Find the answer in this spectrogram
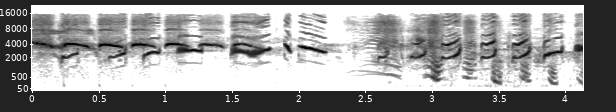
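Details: Chinese hwamei, a tame cage bird, delivering a brisk song of repeated bright whistles with short upward flicks, a brief pause, then lower falling slurs and rapid sharp downward-swept notes.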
